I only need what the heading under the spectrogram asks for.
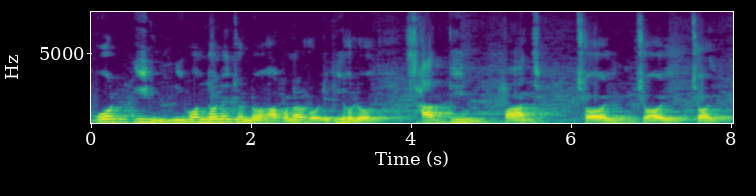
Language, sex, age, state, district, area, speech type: Bengali, male, 30-45, West Bengal, Purba Bardhaman, urban, read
